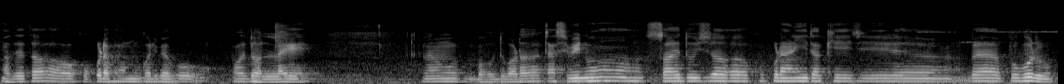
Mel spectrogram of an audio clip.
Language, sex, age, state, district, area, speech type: Odia, male, 18-30, Odisha, Puri, urban, spontaneous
